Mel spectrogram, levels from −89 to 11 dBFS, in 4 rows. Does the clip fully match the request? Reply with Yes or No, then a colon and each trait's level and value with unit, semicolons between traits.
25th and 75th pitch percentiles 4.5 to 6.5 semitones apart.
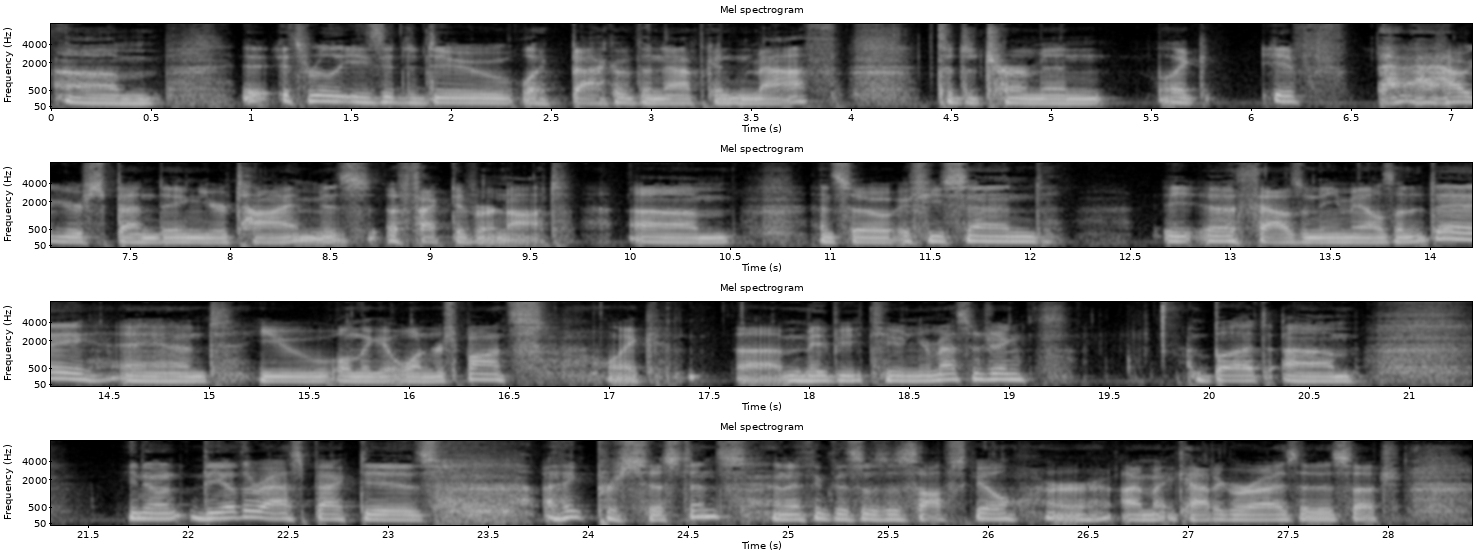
No: average, 3.9 semitones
